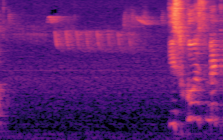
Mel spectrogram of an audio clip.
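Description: Mostly quiet, with a faint high-pitched chirping tone lasting about a second, then a voice speaking near the end.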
